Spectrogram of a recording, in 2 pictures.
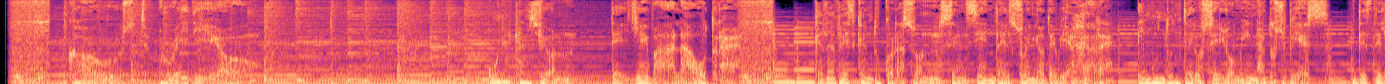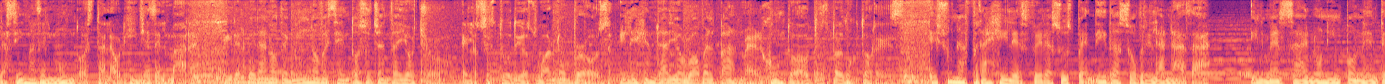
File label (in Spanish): demo neutro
